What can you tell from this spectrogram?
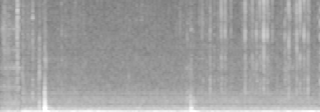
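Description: Quiet handling of a spinning reel's main gear: a shop towel wiping it, two light clicks, then a toothbrush scrubbing the gear teeth with quick scratchy strokes near the end, over a low steady hum.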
